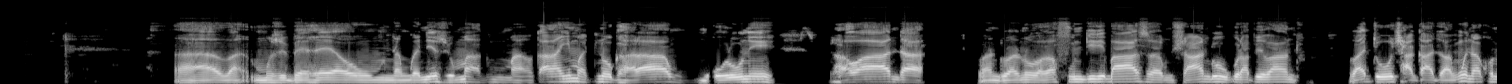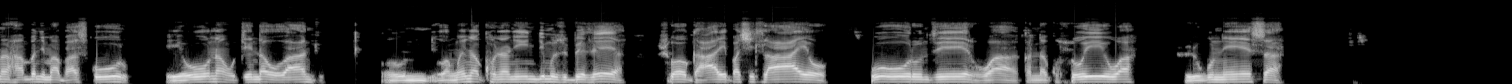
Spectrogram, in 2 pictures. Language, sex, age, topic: Ndau, male, 25-35, health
